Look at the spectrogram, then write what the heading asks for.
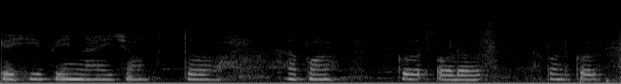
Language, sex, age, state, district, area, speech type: Odia, female, 18-30, Odisha, Balangir, urban, spontaneous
